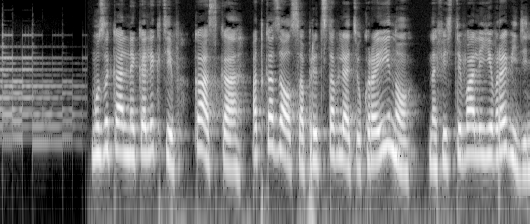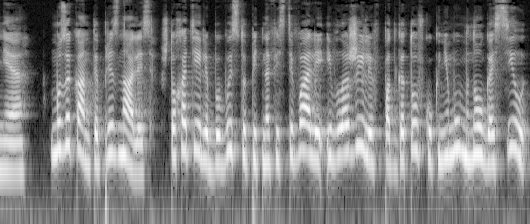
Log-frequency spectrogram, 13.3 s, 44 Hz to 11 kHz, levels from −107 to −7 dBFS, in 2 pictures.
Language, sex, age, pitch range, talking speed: Russian, female, 20-39, 185-245 Hz, 115 wpm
